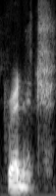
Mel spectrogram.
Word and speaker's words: Greenwich: So later I'm visiting and they're like, no, dude, everyone says Greenwich. It's just the way it is.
